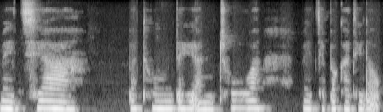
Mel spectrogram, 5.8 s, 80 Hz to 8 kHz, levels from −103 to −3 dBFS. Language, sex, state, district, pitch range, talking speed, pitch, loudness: Mizo, female, Mizoram, Aizawl, 145-155 Hz, 115 wpm, 150 Hz, -17 LUFS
